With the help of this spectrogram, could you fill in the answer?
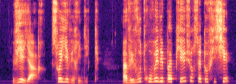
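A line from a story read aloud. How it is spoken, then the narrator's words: Man speaking sternly but calmly. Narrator (French): il dit d'un ton sévère, mais calme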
